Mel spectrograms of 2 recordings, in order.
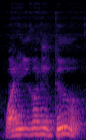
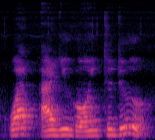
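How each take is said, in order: First: "gonna" run together as one quick reduced word; forme contractée. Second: Careful, higher and louder model question; articulation soignée. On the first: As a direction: say "What are you gonna do?" linked, with "gonna" for going to. Same question repeated in contracted form. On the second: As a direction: sound out every word of "going to do" for learners. Reads model question carefully for learners. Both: Shown as a demonstration.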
